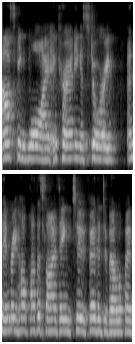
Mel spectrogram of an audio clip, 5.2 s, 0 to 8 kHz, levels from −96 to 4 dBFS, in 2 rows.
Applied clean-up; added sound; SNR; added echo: neural mask model DeepFilterNet 3.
